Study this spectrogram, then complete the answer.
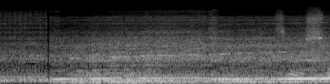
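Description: A GT3 race car in Assetto Corsa Competizione at Snetterton gives a loud, steady engine drone that swells slightly toward the end, with commentary voices faintly underneath.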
